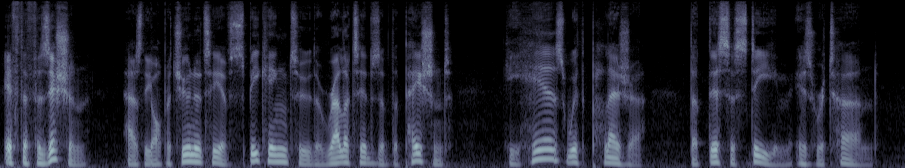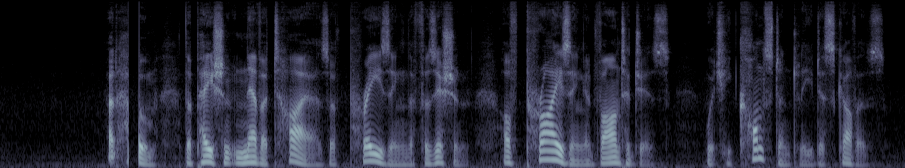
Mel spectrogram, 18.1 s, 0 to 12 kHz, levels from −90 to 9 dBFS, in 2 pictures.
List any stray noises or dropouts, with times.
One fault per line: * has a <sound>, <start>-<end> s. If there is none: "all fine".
* has a dropout, 10.3-10.4 s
